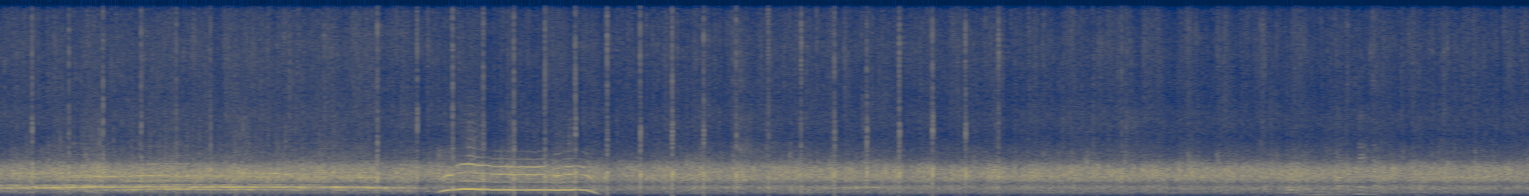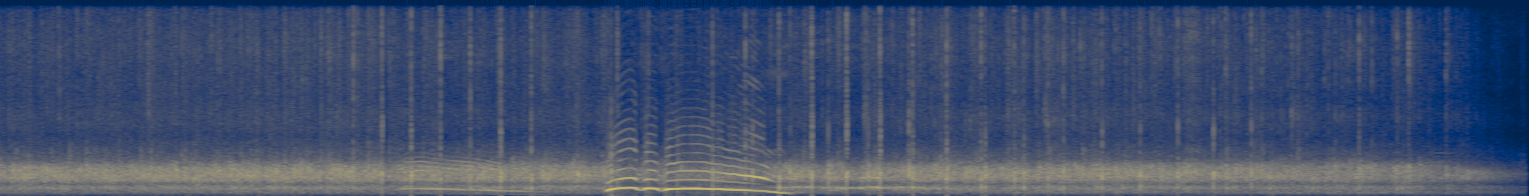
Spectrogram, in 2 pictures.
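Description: Sustained audience applause, with voices calling out over it twice, loudest about sixteen seconds in. The clapping dies away at the very end.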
